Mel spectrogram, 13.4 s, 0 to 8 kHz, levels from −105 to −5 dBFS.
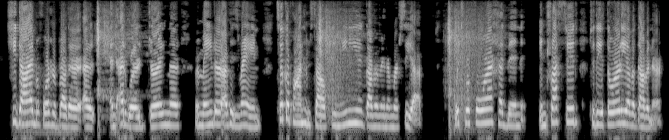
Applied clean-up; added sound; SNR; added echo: classical method Wiener filter.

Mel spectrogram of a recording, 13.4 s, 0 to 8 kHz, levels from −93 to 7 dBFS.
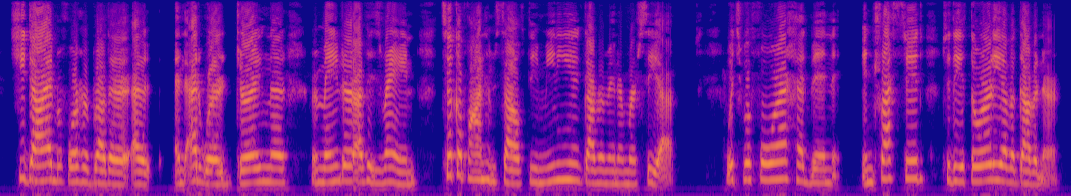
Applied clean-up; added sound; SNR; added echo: none; none; none; none.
